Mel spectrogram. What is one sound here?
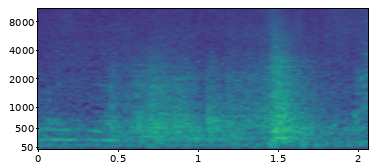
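A hand bumps a wooden lamp on a wooden cabinet top.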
